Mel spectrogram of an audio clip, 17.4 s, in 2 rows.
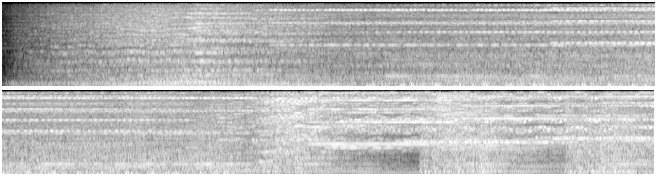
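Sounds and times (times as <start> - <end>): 
fight music: 0.9 - 17.3.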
